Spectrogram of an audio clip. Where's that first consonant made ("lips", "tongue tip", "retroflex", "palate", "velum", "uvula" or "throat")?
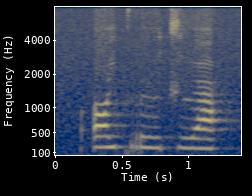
throat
